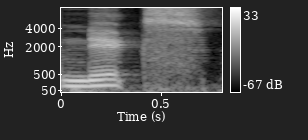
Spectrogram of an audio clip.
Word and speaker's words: Nix: Yeah, people, you know, we're talking about Nix rhyming with picks.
